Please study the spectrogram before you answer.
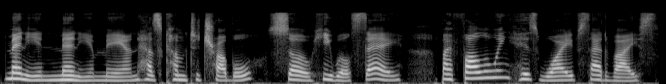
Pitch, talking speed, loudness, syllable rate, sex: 210 Hz, 145 wpm, -19 LUFS, 4.3 syllables/s, female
